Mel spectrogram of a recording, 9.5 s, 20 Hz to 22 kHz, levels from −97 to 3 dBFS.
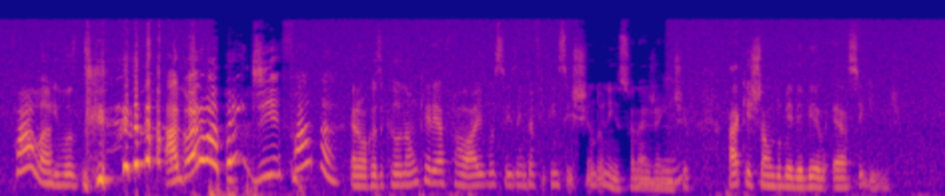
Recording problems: hiss; faint; until 2 s, from 3 to 6 s and from 6.5 s on; 25 dB below the speech

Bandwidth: 15 kHz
